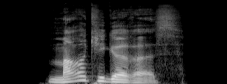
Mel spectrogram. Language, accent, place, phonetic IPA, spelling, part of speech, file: German, Germany, Berlin, [ˈmaʁkɪɡəʁəs], markigeres, adjective, De-markigeres.ogg
- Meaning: strong/mixed nominative/accusative neuter singular comparative degree of markig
